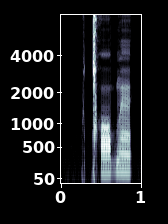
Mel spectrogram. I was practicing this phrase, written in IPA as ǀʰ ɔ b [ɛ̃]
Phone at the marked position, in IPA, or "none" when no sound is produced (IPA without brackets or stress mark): ɛ̃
